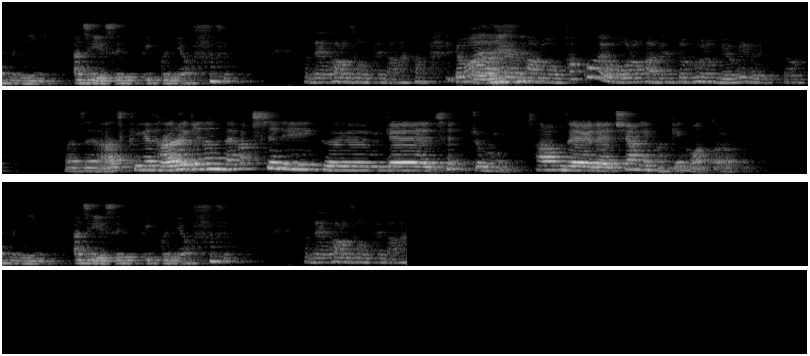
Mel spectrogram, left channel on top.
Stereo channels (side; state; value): right; drops out; at 4.0 s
